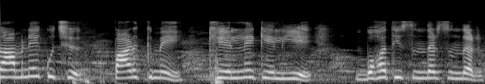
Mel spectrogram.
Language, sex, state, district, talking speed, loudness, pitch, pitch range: Hindi, female, Bihar, West Champaran, 135 wpm, -14 LUFS, 300 Hz, 285-325 Hz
